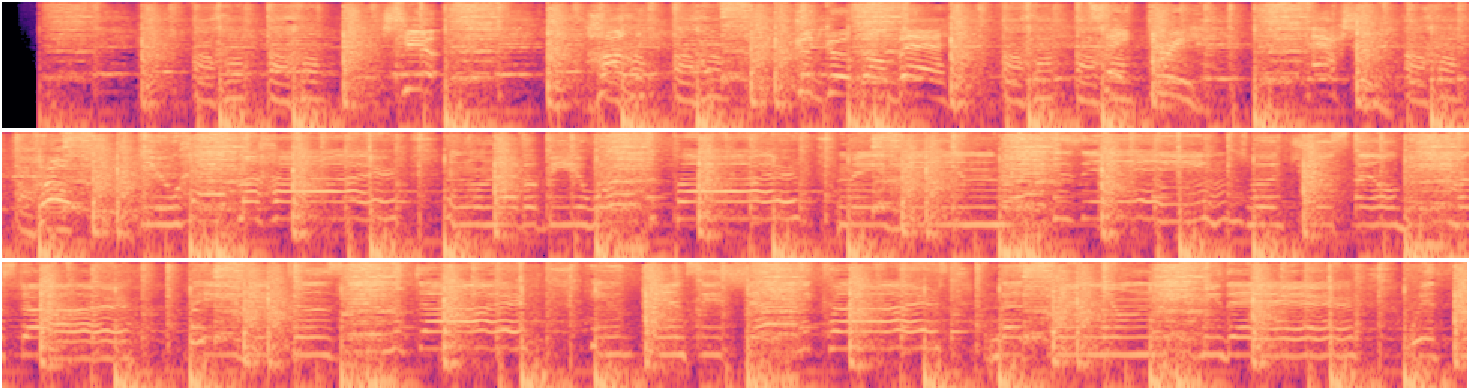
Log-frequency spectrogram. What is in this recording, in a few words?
singing in the rain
